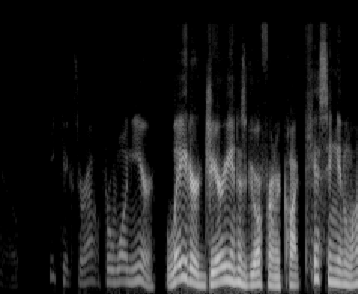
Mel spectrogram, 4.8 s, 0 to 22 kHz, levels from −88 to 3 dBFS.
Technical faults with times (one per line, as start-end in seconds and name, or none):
0.00-2.48 truncation distortion on a fade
